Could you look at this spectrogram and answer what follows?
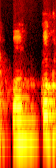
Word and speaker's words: Koch: है, कोच industries या कोक brothers, कोक pronounce करते हैं, कोच नहीं करते हैं।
